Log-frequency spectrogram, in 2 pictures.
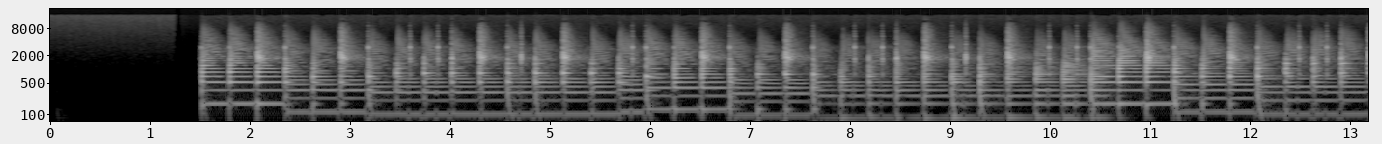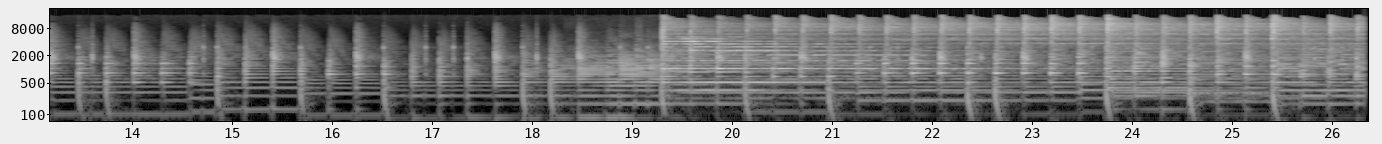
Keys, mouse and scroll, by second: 0.4 click, 1.0 g, 3.6 Tab, 4.1-5.2 scroll down 3, 5.2-6.1 drag, 9.2 shift+d, 12.2 Tab, 12.6-14.1 scroll down 1, 14.1 g, 18.0 ctrl+z, 20.2 click, 23.5 Tab, 24.9 g.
